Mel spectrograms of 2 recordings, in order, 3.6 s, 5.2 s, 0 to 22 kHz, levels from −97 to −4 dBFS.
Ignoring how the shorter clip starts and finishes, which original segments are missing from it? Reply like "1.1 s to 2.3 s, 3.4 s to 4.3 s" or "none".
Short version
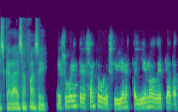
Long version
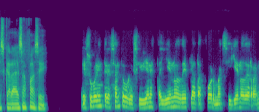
1.0 s to 1.5 s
